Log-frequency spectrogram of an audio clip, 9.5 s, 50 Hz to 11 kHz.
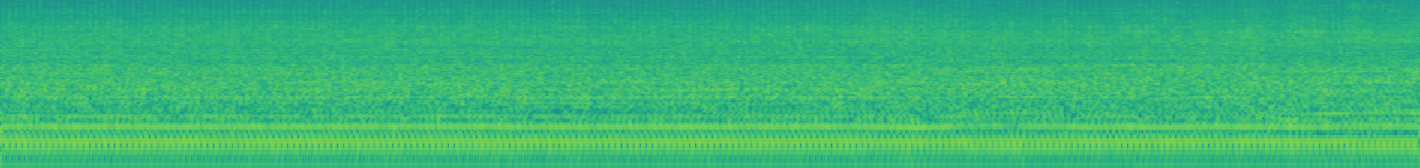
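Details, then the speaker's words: Briggs & Stratton engine on Viking MB545VR mower after replacing bent crankshaft with donor: steady even putter, no knocks or misses, running healthy. "yeah it looks fine looks fine guys for me sounds like a perfect yeah"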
